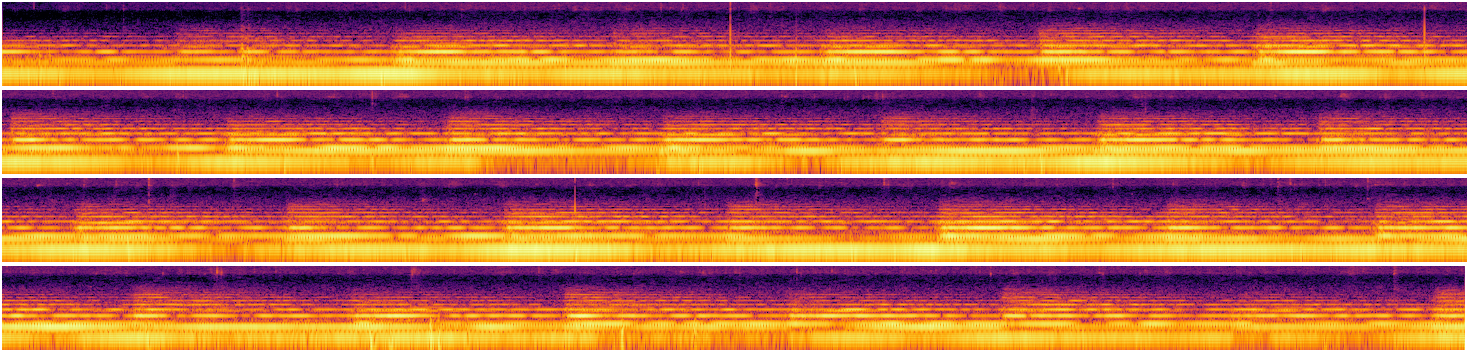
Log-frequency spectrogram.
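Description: Church bells ringing in a peal, strikes coming roughly once a second and overlapping over their long sustained ring.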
